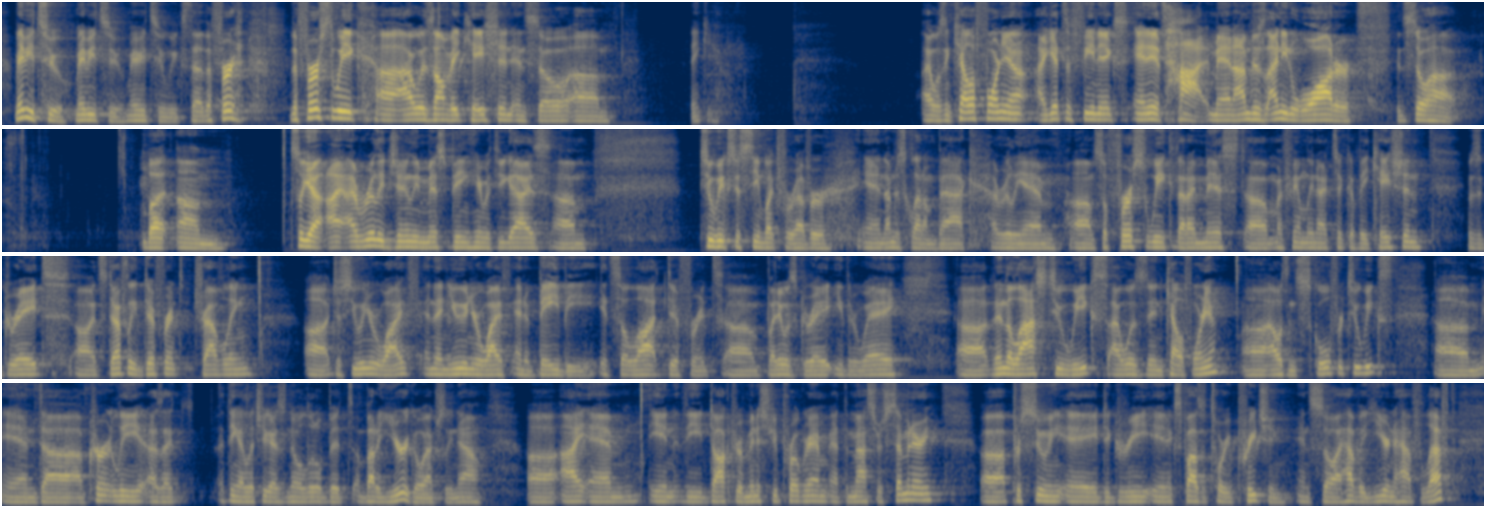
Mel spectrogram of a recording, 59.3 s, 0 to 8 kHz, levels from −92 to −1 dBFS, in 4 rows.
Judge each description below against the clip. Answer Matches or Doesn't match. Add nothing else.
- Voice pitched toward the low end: Matches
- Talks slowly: Doesn't match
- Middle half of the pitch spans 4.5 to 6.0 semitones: Doesn't match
